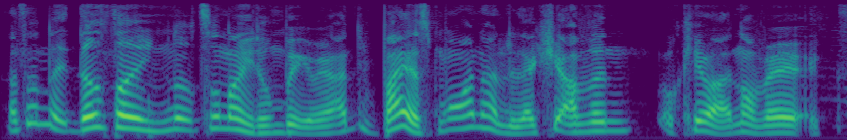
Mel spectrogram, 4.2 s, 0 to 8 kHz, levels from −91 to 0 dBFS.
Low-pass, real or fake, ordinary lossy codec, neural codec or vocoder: 7.2 kHz; real; none; none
